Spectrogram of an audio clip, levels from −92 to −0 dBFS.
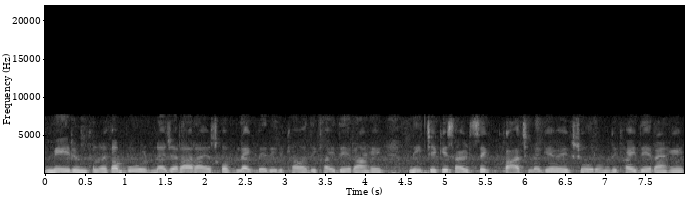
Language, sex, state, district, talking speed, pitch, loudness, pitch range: Hindi, female, Bihar, Bhagalpur, 225 wpm, 200 Hz, -30 LUFS, 195-205 Hz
